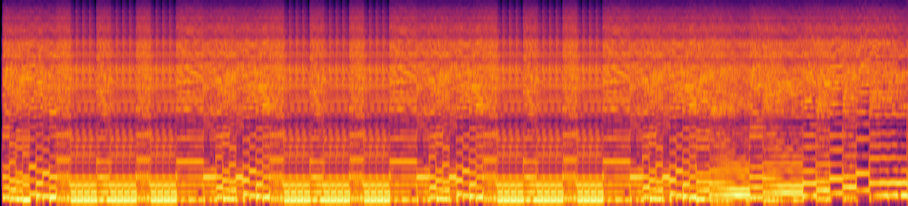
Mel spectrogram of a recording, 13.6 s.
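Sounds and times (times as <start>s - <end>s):
musical lick: 0.0s - 13.6s.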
